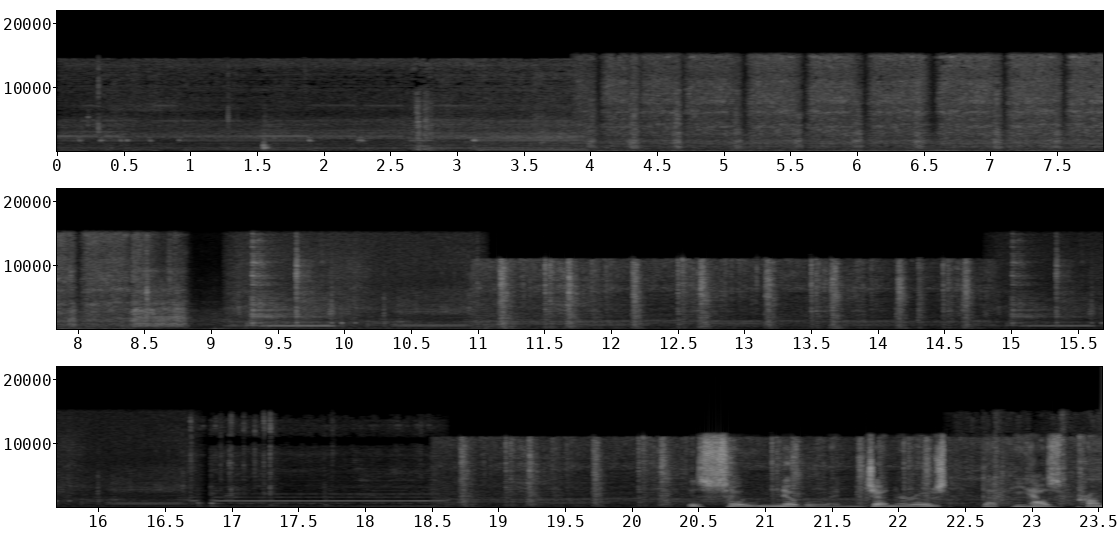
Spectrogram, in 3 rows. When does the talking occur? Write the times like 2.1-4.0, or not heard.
20.4-23.4.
